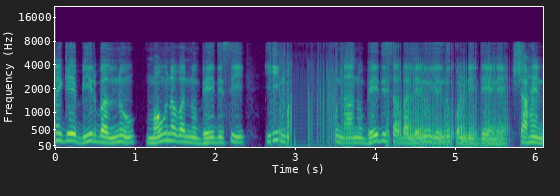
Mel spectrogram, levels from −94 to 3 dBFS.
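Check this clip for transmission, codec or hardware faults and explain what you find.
Two faults are audible in this speech clip, both hardware-side, over a G.722 wideband telephone path. That path's band stops near 7.7 kHz, and its slightly noisy lower band fits the 48 kbit/s mode.

Intermittent contact runs from 2.68 to 3.73 s, right after "ಬೀರ್ಬಲ್ನು ಮೌನವನ್ನು ಭೇದಿಸಿ". A loose plug or cable opens briefly. The signal drops out for about 0.58 s. Crackles mark both edges, and faint hiss remains while the line is open.

Buffer tearing runs from 4.12 to 5.86 s. The writing program and the reading hardware have drifted, so they cross inside each period. About a fifth of every buffer replays audio roughly 40 ms old, with hard joins. This gives a robotic 46.9 Hz rattle, which fits a 1024-sample buffer.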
